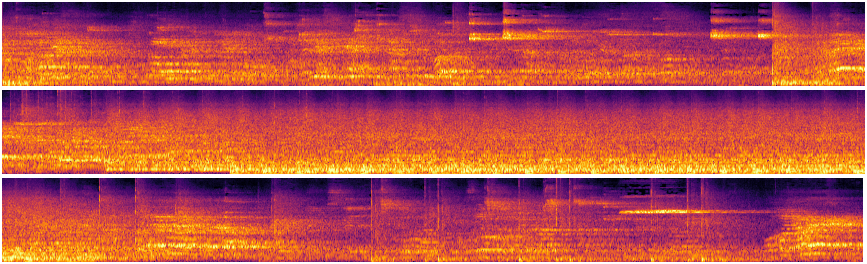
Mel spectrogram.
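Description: A volleyball is struck hard in a large echoing hall.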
